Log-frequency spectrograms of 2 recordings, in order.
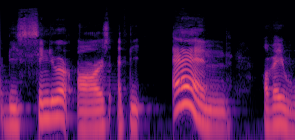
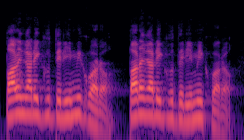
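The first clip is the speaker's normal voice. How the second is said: double-speed repeats of Parangaricutirimícuaro; rapid-fire repetition; ten times fast; 3 semitones higher, much faster than usual. Shown as a demonstration. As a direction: rattle off Parangaricutirimícuaro back to back. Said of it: "Say that ten times fast".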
